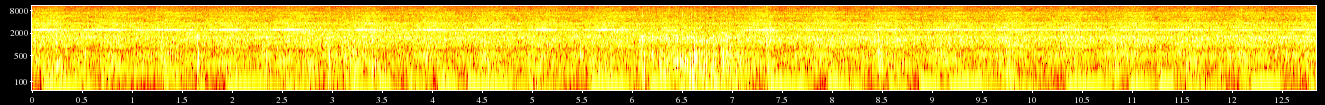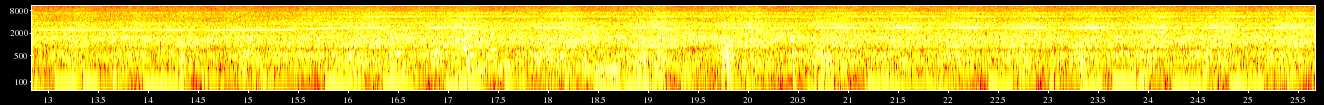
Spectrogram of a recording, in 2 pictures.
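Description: An electric hand mixer whirs steadily, its whine rising slightly partway through.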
